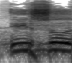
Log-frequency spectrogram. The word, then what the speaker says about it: عیسو: اس کو بعض نے عیسیٰ کر کے پڑھا ہے، سواد کے ساتھ ہے، عین یا سواد الف مکسورہ جیسا موسیٰ کا الف ہوتا ایسے، لیکن اس کا تلفظ عیسو زیادہ صحیح ہے.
